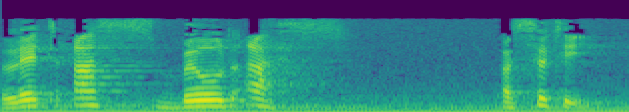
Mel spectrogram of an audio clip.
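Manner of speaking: emphasis laid on the word us. Reading a Bible verse aloud, with stress on the word us. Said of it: "notice how I've emphasized the word us".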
